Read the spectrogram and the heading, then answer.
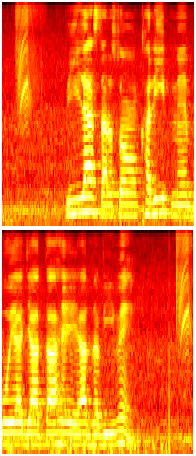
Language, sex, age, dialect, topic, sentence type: Hindi, female, 18-24, Awadhi Bundeli, agriculture, question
